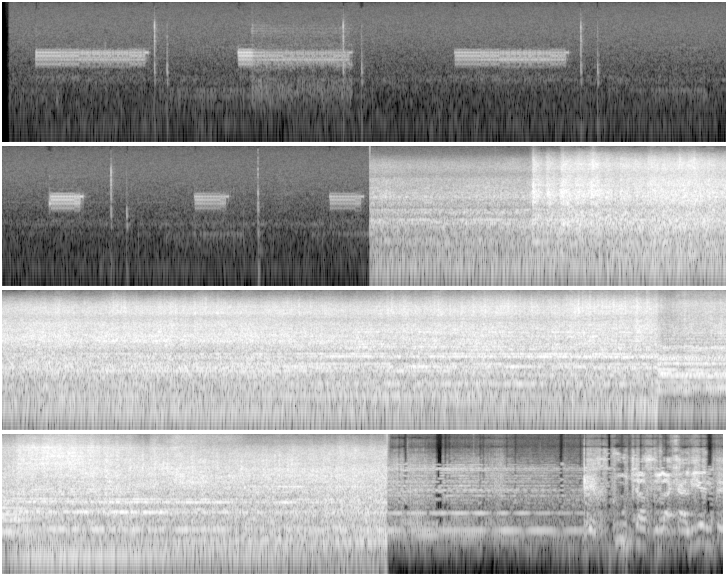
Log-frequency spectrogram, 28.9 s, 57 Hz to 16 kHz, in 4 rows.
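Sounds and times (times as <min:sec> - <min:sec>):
loud dense steady tones: 0:14.6 - 0:28.9.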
